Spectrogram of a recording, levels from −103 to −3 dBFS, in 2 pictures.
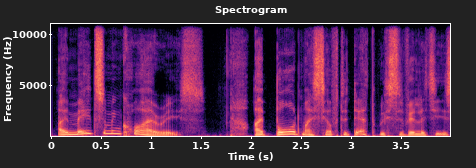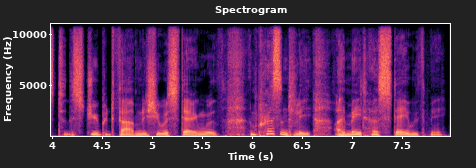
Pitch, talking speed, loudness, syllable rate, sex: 160 Hz, 195 wpm, -21 LUFS, 5.7 syllables/s, male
